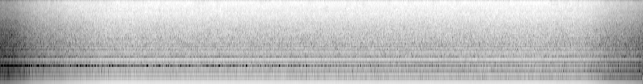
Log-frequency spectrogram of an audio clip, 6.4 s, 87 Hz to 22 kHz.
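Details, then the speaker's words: Soundmaster SD-3 Disco Beat drum machine run from a bench power supply at full volume: only a low steady hum and faint hiss, no ringing; earlier ringing traced to the bad original power supply or its filtering. "maybe it's not super clean but it's nowhere near as noisy and ringing as it was before in fact I don't hear anything at all now"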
